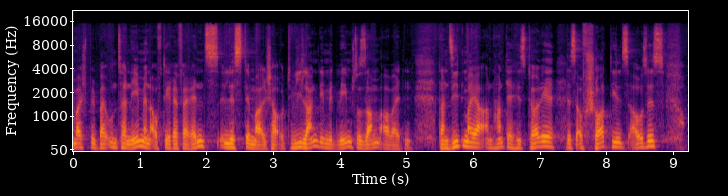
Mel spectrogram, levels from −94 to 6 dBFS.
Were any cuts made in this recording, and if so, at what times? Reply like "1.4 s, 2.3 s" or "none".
4.2 s, 7.4 s

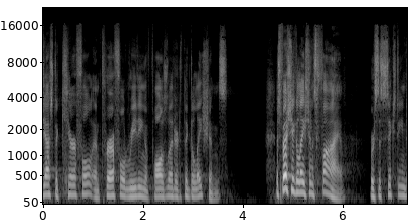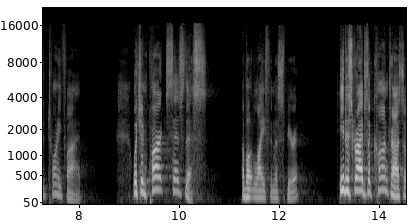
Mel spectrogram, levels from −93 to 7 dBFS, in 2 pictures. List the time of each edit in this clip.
13.2 s

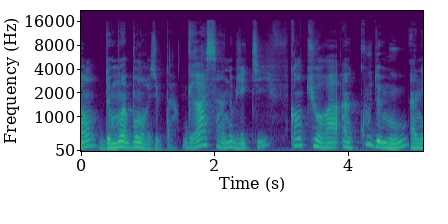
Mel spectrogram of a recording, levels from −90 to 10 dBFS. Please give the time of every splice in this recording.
1.5 s

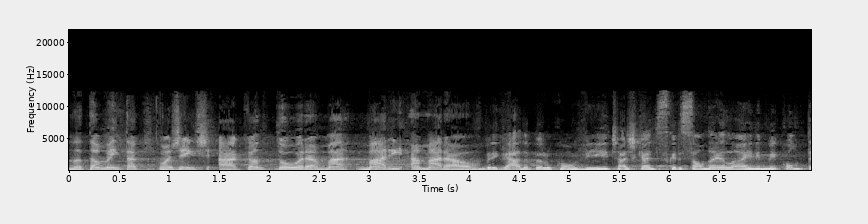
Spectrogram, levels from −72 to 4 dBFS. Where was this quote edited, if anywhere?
4.1 s

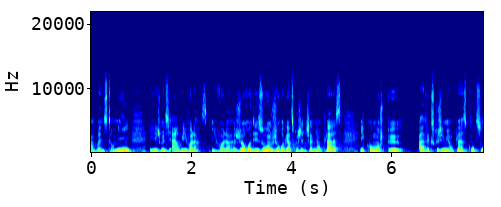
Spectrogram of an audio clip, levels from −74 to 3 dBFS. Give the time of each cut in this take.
none

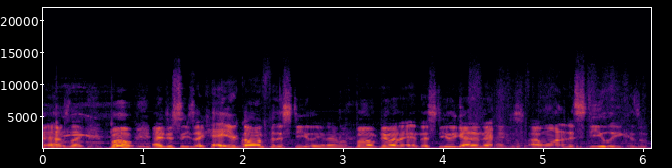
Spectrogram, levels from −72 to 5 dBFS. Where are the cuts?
4.5 s

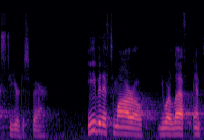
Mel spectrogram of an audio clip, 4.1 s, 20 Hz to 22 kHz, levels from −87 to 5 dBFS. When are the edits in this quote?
1.7 s

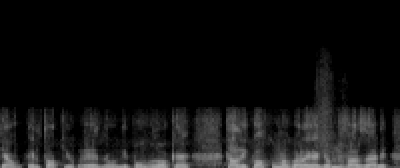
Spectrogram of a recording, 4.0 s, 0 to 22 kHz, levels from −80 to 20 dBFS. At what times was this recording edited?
2.2 s

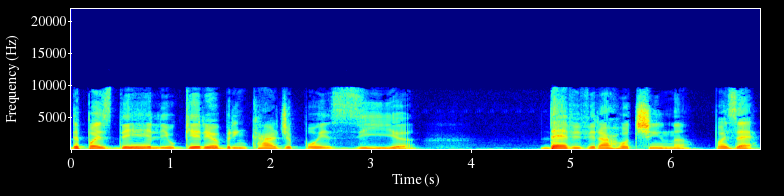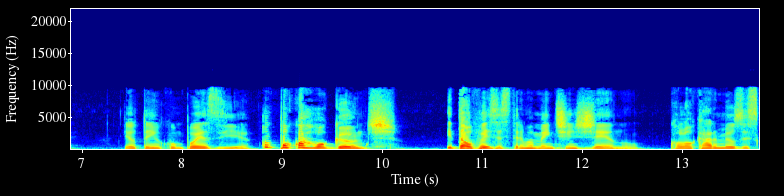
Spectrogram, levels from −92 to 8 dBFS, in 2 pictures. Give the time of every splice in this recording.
6.4 s, 8.8 s, 10.6 s

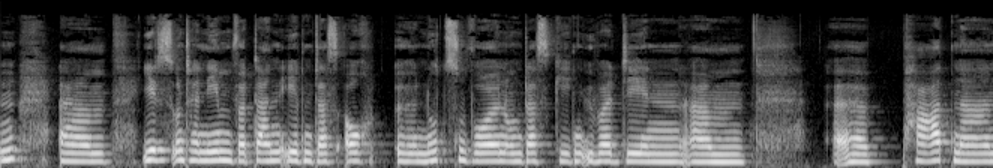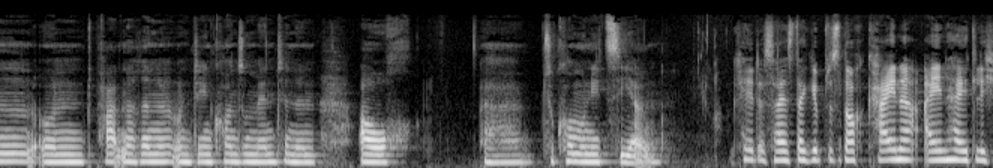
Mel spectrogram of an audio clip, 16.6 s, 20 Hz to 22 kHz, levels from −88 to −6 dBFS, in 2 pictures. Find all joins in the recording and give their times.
none

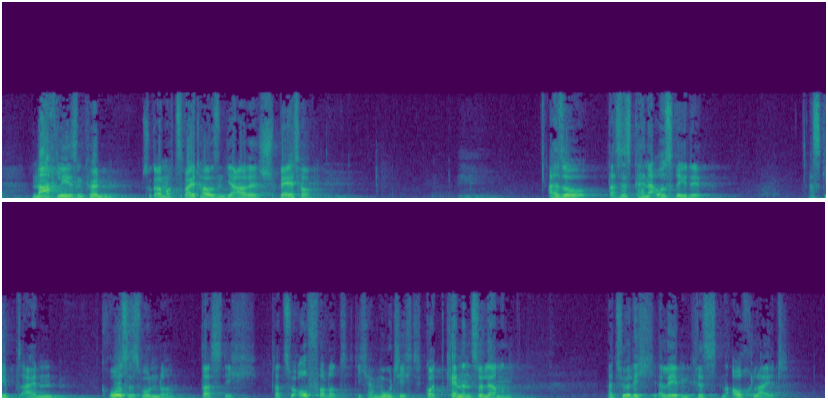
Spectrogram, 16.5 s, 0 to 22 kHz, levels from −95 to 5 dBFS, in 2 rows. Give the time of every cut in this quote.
14.2 s

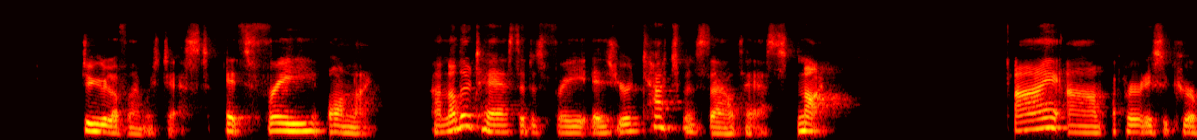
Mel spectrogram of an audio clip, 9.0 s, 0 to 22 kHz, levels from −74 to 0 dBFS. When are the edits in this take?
none

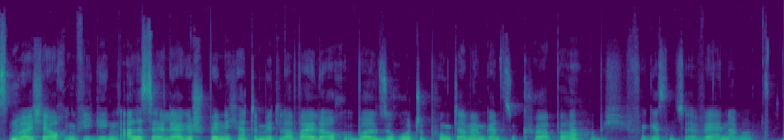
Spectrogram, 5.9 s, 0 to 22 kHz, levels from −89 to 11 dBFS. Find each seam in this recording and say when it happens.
none

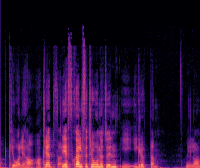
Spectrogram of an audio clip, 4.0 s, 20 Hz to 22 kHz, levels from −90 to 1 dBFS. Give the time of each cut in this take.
1.2 s, 2.4 s

